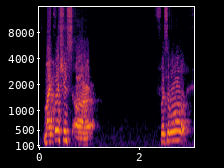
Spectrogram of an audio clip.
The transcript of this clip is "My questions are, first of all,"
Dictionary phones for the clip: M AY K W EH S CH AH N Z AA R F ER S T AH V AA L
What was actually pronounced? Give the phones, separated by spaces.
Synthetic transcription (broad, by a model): M AY K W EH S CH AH N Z AA R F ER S AH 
